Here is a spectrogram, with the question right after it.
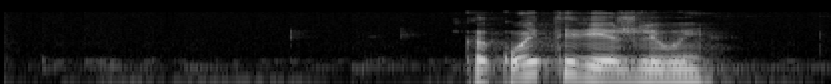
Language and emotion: Russian, neutral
